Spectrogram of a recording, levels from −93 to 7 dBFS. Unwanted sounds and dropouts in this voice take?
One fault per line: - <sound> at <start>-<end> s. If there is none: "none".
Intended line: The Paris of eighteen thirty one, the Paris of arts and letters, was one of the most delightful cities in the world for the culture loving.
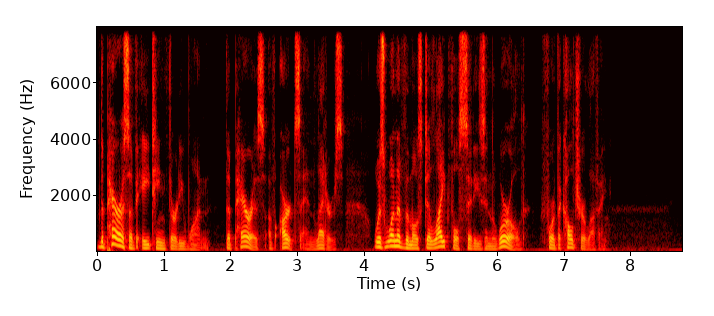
none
